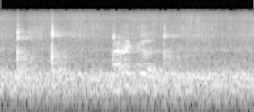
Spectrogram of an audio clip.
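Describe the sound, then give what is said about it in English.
Chicken put back into a wok with hot chilies, Sichuan peppercorns, ginger, garlic and scallions and stir-fried: a steady, loud sizzle with several sharp metallic scrapes and clanks of a spatula breaking through at irregular moments. No voices. “Back in goes the chicken, and that's it.”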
